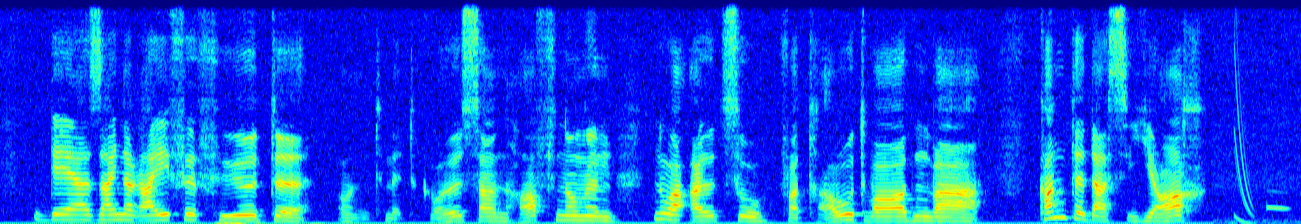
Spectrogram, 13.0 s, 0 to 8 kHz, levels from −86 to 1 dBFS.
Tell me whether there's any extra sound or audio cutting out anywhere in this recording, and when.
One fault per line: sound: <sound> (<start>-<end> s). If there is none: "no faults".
sound: chirp (12.3-12.9 s)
